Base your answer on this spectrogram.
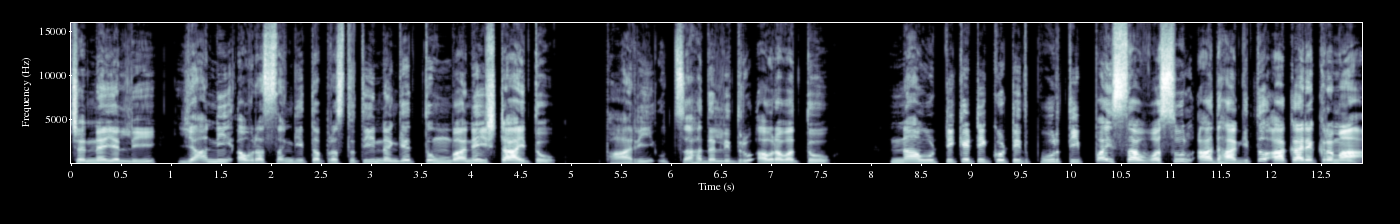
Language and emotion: Kannada, happy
